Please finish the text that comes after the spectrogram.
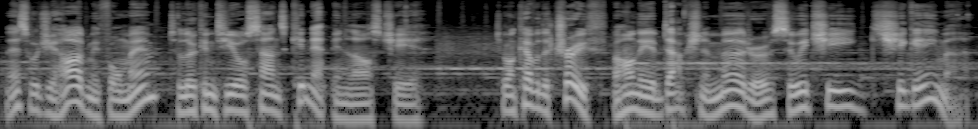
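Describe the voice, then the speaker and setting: A man's voice: medium pitch, very animated, brisk, soft background music, pitched above the performer's own voice, lightly acted. A man voicing a dry, inquisitive, businesslike male detective in dialogue read from a visual novel. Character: male private investigator, wry, inquisitive and businesslike.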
